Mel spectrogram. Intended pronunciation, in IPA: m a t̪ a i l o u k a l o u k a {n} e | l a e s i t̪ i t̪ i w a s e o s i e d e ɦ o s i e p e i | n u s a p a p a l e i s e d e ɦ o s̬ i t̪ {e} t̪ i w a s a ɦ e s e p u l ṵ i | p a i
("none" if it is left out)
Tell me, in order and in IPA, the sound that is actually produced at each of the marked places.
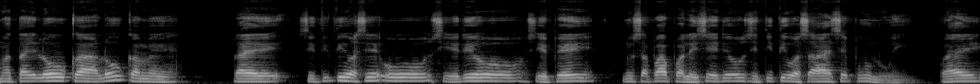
m, i

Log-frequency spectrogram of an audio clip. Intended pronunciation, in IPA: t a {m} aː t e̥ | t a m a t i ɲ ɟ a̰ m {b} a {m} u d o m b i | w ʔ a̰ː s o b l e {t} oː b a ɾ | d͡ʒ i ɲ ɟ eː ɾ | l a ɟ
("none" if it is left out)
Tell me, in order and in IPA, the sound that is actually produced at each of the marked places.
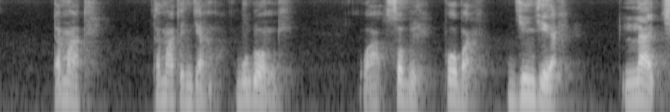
m, b, b, p

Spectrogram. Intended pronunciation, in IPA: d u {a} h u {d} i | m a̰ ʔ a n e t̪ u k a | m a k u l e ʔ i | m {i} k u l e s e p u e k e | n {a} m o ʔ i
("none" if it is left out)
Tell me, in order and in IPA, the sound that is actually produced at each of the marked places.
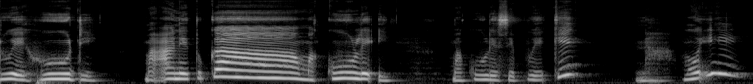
e, d, a, a

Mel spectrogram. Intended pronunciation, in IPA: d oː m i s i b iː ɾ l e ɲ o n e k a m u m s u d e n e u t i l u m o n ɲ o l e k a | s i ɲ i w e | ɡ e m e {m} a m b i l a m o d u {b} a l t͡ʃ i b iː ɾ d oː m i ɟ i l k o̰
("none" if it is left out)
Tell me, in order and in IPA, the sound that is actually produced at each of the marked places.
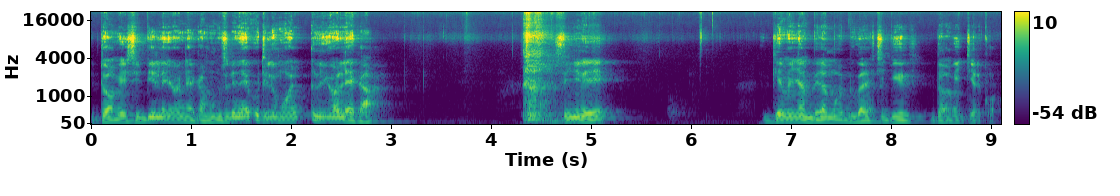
ɲ, ɡ

